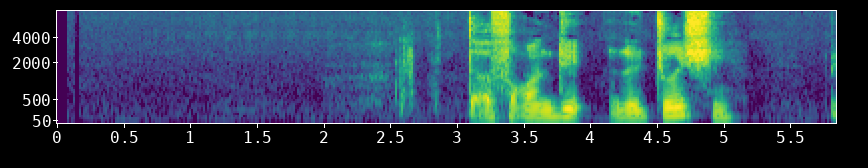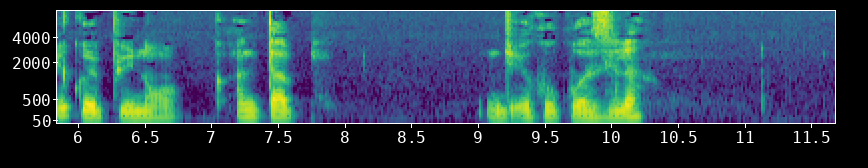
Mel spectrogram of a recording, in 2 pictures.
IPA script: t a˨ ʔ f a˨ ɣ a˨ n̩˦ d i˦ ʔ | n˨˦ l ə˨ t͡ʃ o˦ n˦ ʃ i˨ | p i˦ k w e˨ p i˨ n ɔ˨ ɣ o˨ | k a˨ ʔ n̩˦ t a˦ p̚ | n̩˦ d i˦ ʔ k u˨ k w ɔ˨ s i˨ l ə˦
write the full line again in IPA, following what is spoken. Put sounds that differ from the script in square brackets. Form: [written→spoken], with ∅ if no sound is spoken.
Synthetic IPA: t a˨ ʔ f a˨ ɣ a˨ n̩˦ d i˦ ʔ | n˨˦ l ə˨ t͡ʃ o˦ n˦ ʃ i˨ | p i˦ k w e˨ p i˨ n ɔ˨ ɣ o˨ | k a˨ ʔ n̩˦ t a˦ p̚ | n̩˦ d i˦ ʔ k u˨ k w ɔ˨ [s→z] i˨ l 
